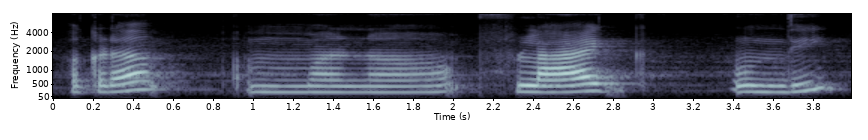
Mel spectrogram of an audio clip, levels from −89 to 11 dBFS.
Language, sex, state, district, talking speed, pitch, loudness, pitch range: Telugu, female, Andhra Pradesh, Annamaya, 60 wpm, 220 Hz, -17 LUFS, 215-230 Hz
